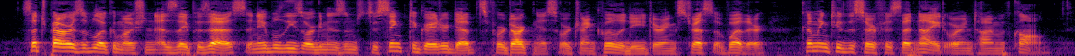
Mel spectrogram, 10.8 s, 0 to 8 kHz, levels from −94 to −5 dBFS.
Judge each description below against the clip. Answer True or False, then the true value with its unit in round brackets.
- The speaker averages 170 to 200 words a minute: True (195 wpm)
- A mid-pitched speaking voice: False (125 Hz)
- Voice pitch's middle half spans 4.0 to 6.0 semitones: True (5.2 semitones)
